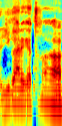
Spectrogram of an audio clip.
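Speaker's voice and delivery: mock very quiet, muted, angry voice. Retelling telling off a woman outside the business: imitating own yelling. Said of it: "he hears me yelling at this lady".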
